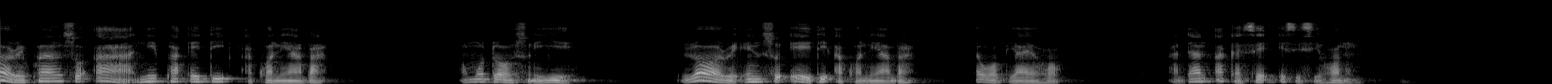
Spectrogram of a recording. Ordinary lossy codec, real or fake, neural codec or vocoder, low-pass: AAC, 48 kbps; real; none; 7.2 kHz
